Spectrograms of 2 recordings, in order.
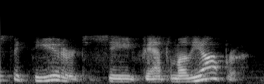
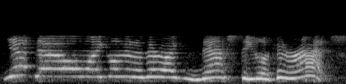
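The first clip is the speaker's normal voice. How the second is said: disgusted outburst; 11 semitones higher than usual. Real, not acted. Recalling disgust at rats.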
